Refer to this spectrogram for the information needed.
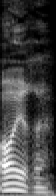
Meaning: inflection of euer (“your (plural) (referring to a feminine or plural noun in the nominative or accusative)”): 1. nominative/accusative feminine singular 2. nominative/accusative plural
- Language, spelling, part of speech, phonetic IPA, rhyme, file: German, eure, determiner, [ˈɔɪ̯ʁə], -ɔɪ̯ʁə, De-eure.ogg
